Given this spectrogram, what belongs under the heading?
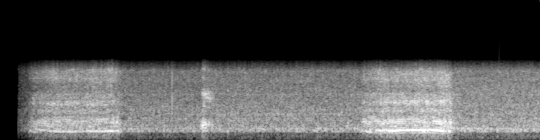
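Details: Two long, rough, buzzing snores from a sleeping dog, with a quieter breath between them; ordinary snoring.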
